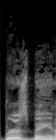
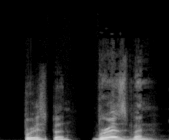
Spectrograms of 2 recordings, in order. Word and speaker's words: Brisbane: I mean, if I say a word, we were just talking before the recording about, I mispronounced, I said Brisbane, Australia, and it's not Brisbane. How is it? – Brisbane.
